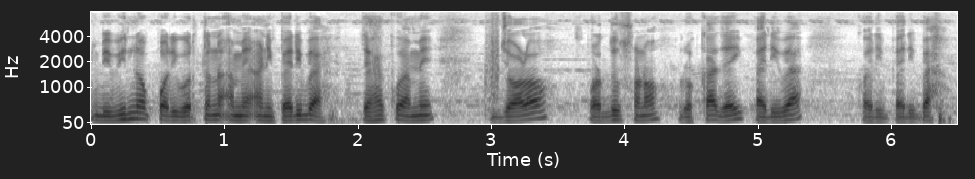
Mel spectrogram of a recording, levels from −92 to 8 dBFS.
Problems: none marked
